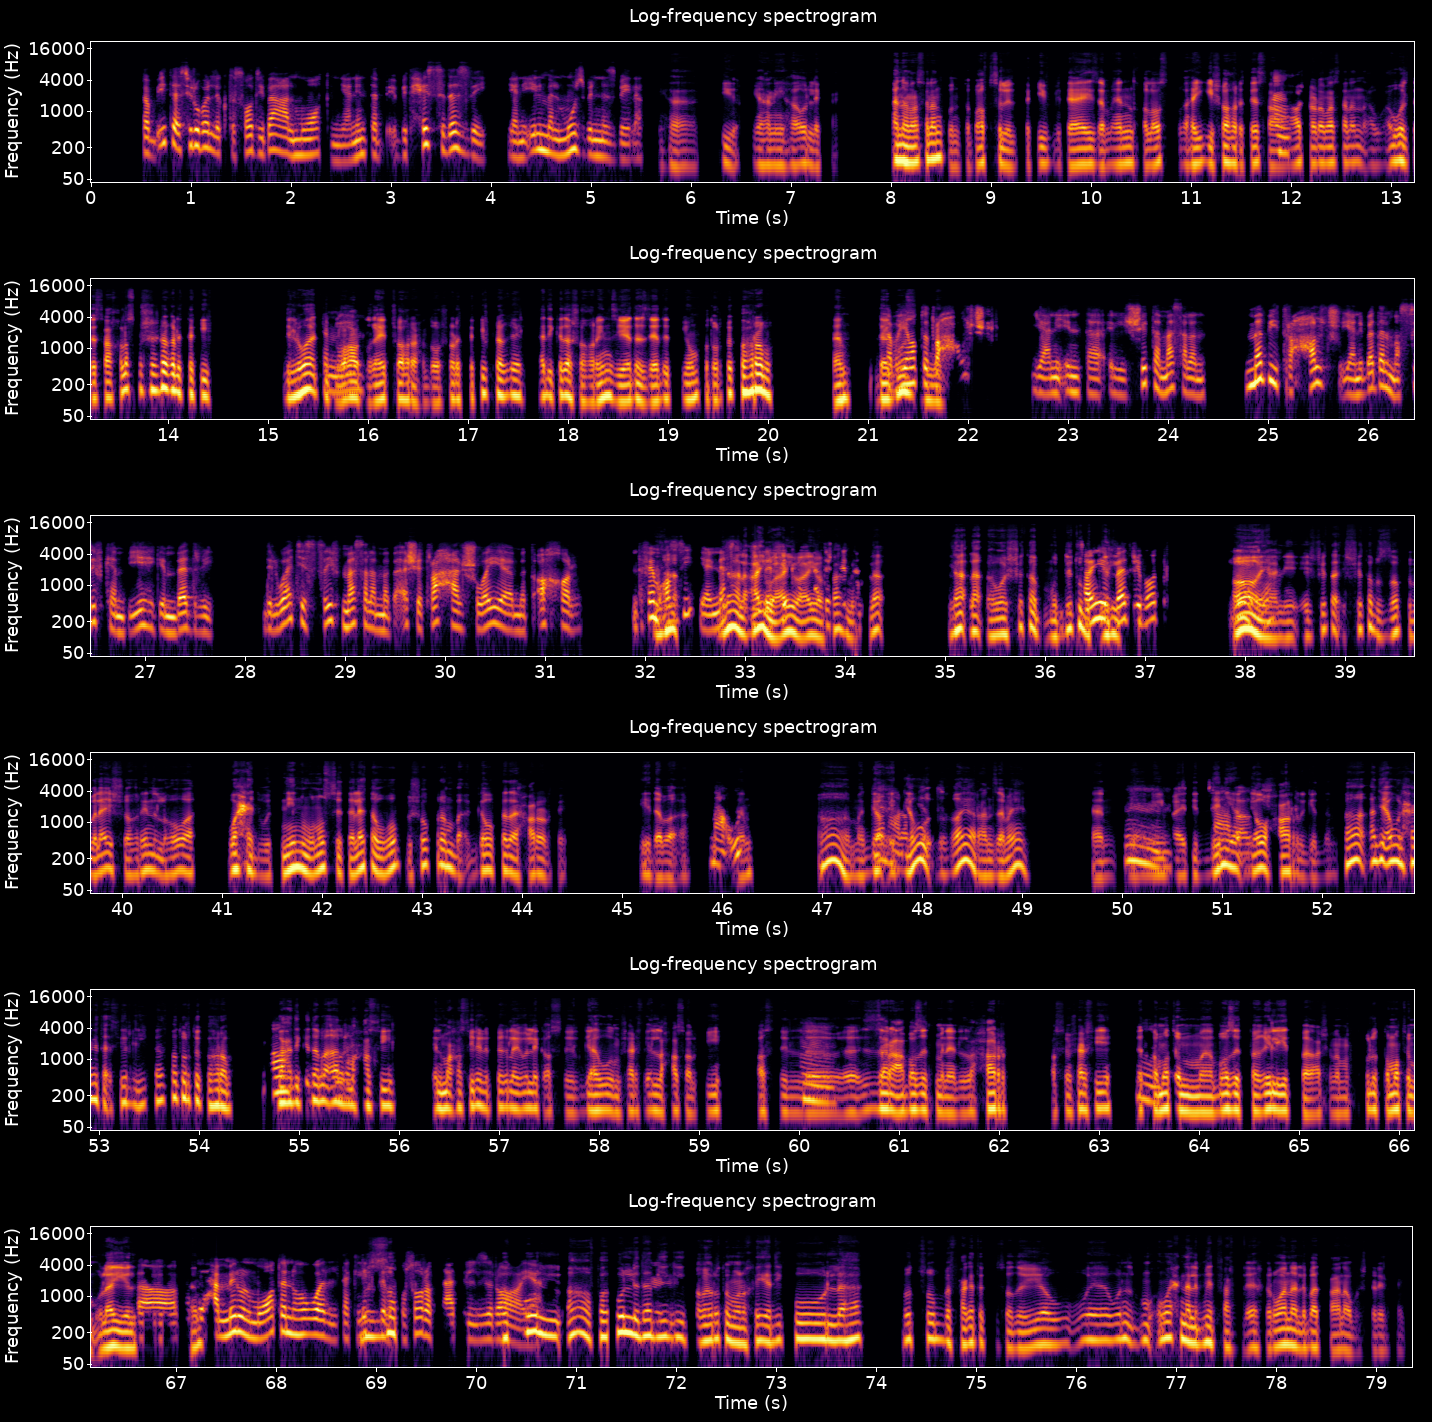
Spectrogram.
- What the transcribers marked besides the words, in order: unintelligible speech; tapping
- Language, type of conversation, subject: Arabic, podcast, إيه أكتر حاجة بتقلقك من تغيّر المناخ؟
